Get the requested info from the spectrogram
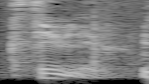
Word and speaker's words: Cthulhu: Cthulhu.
